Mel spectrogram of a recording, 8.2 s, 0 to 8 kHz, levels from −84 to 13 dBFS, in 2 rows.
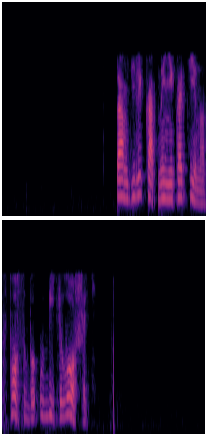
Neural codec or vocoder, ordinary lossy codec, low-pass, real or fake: vocoder, 22.05 kHz, 80 mel bands, Vocos; AAC, 16 kbps; 7.2 kHz; fake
